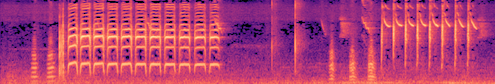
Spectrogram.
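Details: Young Asian pied starling singing: a fast run of repeated harmonic notes about four per second, then sharp clicks and a series of high rising whistled notes.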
